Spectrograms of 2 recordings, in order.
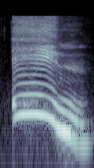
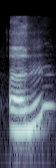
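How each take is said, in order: First: The vowel is full and long. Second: The vowel is short and reduced. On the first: It is the number one. The speaker calls it right. "it's in" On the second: It is the article a. The speaker calls it wrong. "it's not un"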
